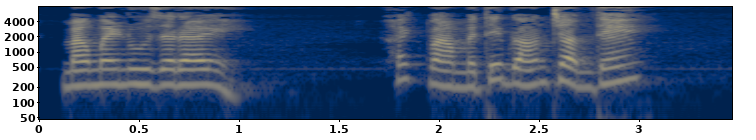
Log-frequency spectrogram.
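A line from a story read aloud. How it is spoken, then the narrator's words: Throat-clearing, blustering shout. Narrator (Vietnamese): chúng hắng giọng quát tháo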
